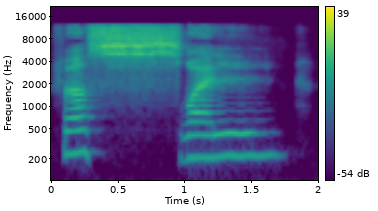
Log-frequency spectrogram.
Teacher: Sod is heavy but Lam will be light and give tawassut on Lam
